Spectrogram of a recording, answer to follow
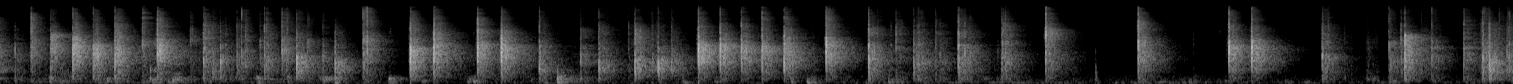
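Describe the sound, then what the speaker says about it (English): A classroom of students echoes a teacher's clapped rhythms, short bursts of hand claps in patterned groups separated by brief pauses, close and crisp with no talking. "leave your books and clap after me"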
